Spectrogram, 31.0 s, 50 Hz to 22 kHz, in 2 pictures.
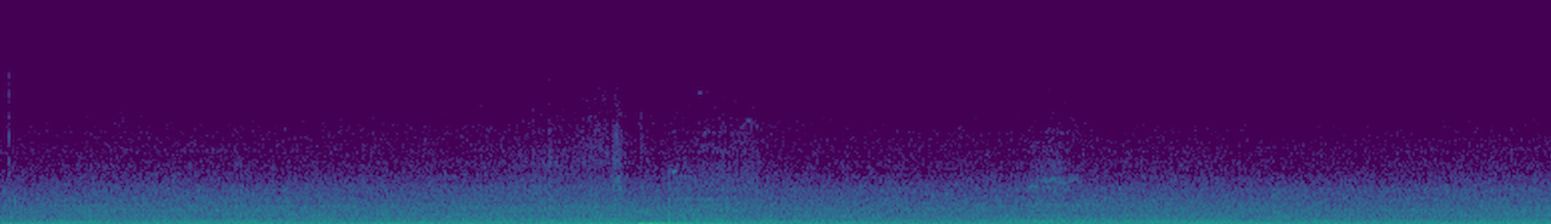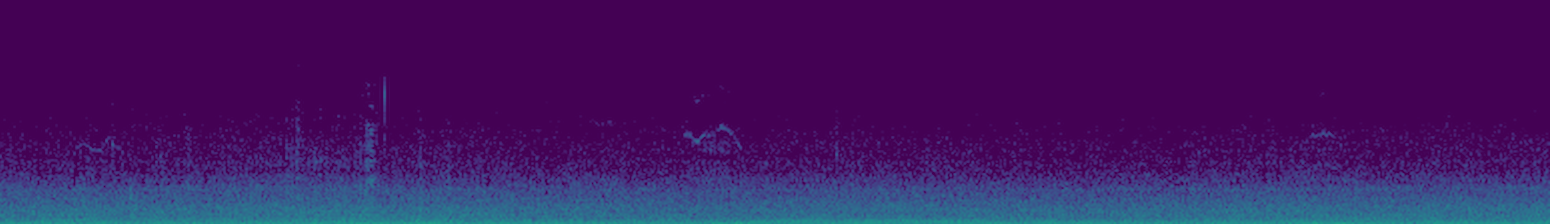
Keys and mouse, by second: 0.6 KP_1, 3.1-4.3 middle drag, 4.3 shift+Tab, 6.9 shift+Tab, 7.3 shift+Tab, 11.1 KP_1, 11.5 KP_5, 12.3 click, 13.0 shift+a, 19.4 F6, 29.4 s, 30.9-31.0 drag.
